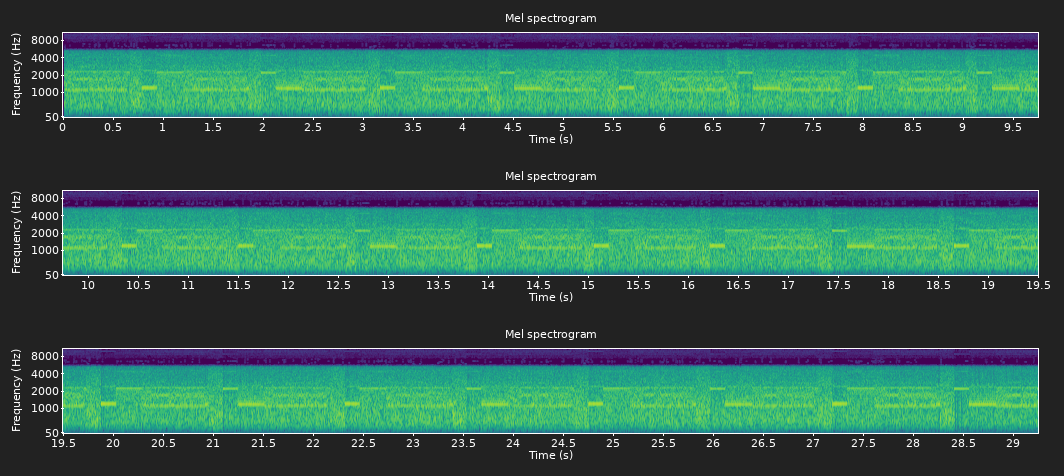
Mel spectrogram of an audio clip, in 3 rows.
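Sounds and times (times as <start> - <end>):
packet radio transmission on 437.485 MHz: 0.0 - 29.2.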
